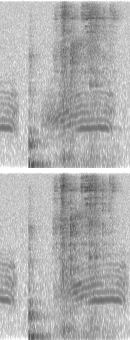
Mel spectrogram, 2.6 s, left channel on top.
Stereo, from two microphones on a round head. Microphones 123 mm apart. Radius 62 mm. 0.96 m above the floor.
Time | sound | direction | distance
0.6 | keys jangling | 70° right (ahead or behind) | 3 m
